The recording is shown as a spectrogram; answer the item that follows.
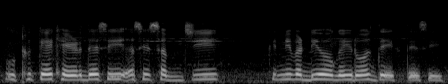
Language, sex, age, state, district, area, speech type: Punjabi, female, 30-45, Punjab, Amritsar, urban, spontaneous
